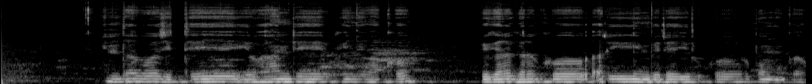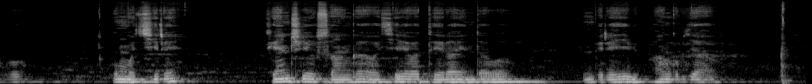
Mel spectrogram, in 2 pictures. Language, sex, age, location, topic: Kinyarwanda, male, 18-24, Huye, agriculture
